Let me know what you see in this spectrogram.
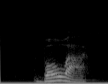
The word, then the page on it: boa: France; [bo.a]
